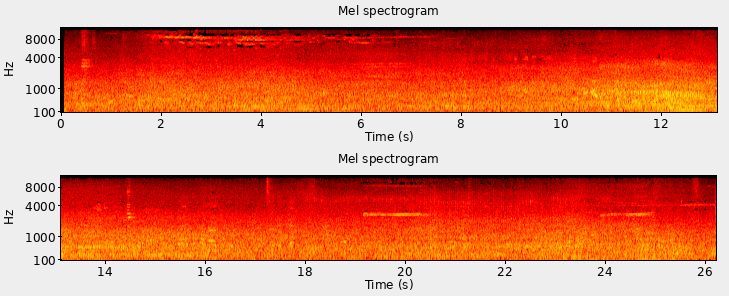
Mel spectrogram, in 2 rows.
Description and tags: The bus stop near the Central American University in Managua. Ambience sound at 5:45PM on a weekday. Buses, a police whistle, traffic and people yelling. Recorded with a hand recorder.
